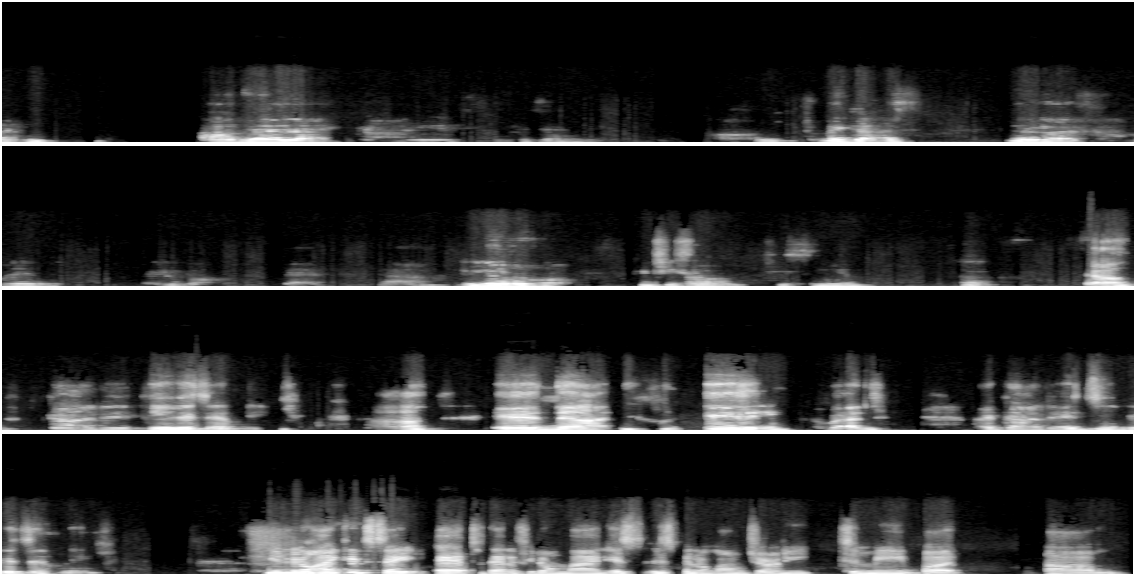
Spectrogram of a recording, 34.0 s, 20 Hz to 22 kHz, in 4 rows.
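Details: Dysarthria in a 61-year-old woman with motor neuron disease diagnosed five years ago; slurred speech since onset, with strength varying by day, some days so weak she is barely understandable; real patient; finding: dysarthria.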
